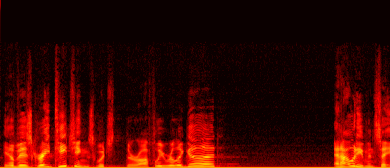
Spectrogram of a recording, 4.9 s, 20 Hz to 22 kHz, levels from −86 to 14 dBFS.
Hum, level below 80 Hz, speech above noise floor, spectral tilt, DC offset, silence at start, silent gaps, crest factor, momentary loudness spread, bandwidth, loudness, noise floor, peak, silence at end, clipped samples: none; -54 dBFS; 39 dB; -4.5 dB/octave; 10%; 0.05 s; none; 22 dB; 13 LU; 16.5 kHz; -24 LUFS; -64 dBFS; -6 dBFS; 0 s; under 0.1%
